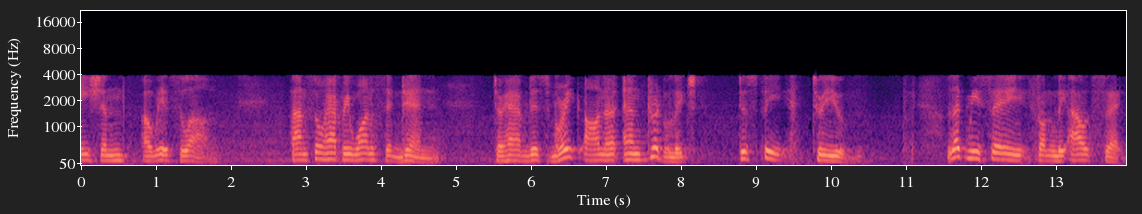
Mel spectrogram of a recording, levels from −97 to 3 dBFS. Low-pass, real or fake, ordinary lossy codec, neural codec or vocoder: 7.2 kHz; fake; AAC, 16 kbps; codec, 16 kHz, 0.5 kbps, FunCodec, trained on LibriTTS, 25 frames a second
